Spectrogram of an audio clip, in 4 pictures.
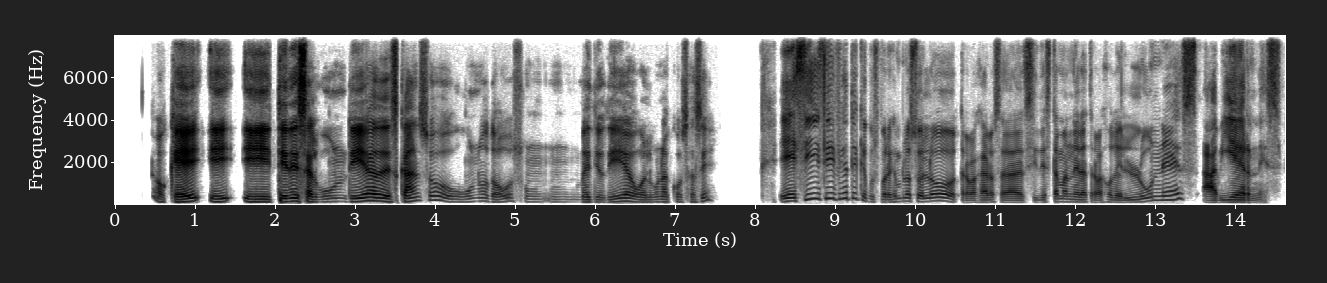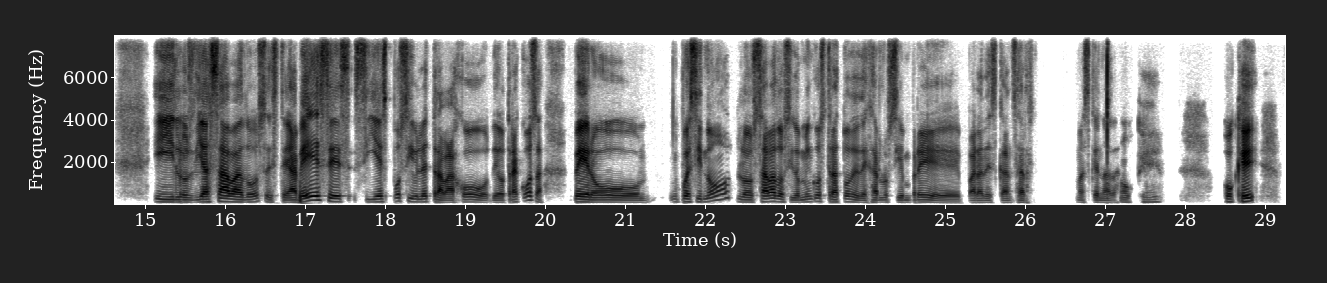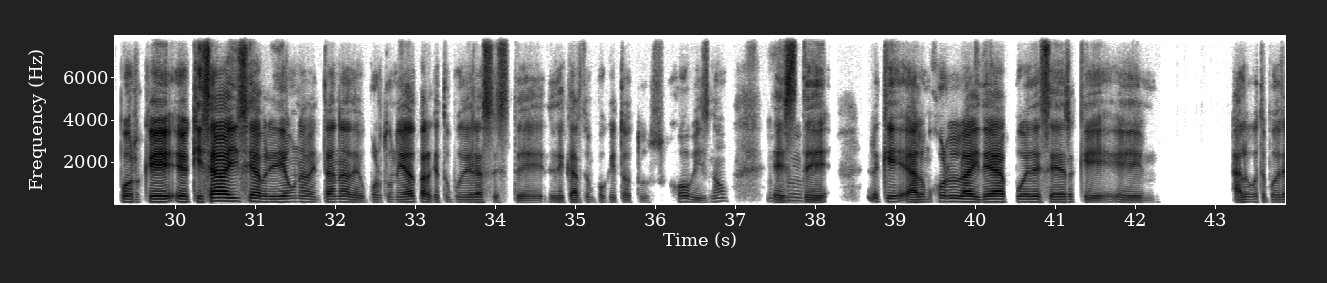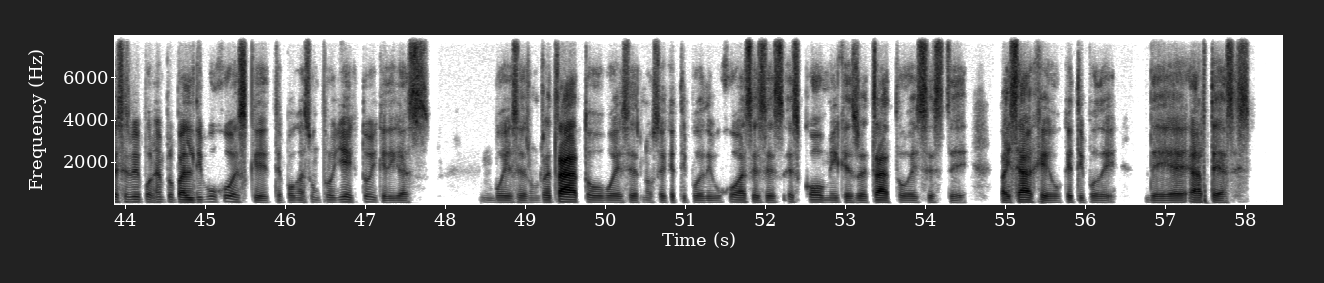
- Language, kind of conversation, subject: Spanish, advice, ¿Cómo puedo hacer tiempo para mis hobbies personales?
- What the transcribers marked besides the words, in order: tapping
